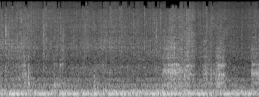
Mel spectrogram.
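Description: Oil sizzles steadily in a pan as diced onion fries, a loud, continuous crackle with no voices.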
